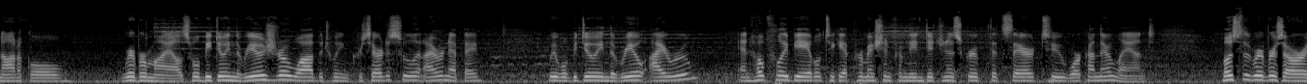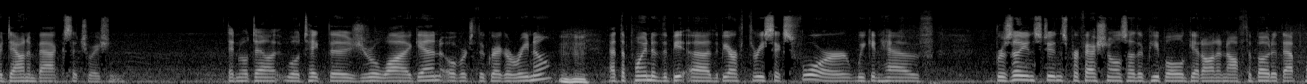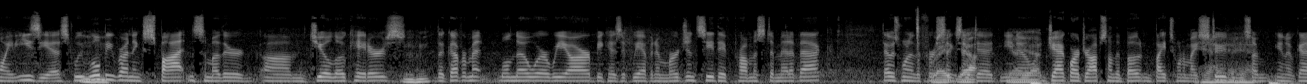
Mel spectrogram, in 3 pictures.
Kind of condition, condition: setting, busy venue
